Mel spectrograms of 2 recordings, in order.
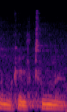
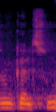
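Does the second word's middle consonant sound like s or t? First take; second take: t; s. First: The second word has a t sound in the middle. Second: The second word has an s sound in the middle. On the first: This is how it should be said. The speaker calls it right. "la plupart disent ou devraient dire... c'est un T en fait" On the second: This is how many people say it. The speaker calls it wrong. "il y a des gens qui disent"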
